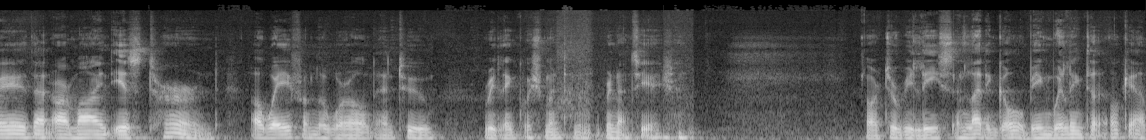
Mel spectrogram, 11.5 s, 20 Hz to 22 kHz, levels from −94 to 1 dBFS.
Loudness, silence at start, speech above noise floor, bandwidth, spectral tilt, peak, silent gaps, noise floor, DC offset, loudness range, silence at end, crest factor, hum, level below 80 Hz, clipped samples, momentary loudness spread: -18 LUFS; 0 s; 28 dB; 16.5 kHz; -6.5 dB/octave; -2 dBFS; none; -45 dBFS; under 0.1%; 6 LU; 0 s; 16 dB; none; -36 dBFS; under 0.1%; 9 LU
